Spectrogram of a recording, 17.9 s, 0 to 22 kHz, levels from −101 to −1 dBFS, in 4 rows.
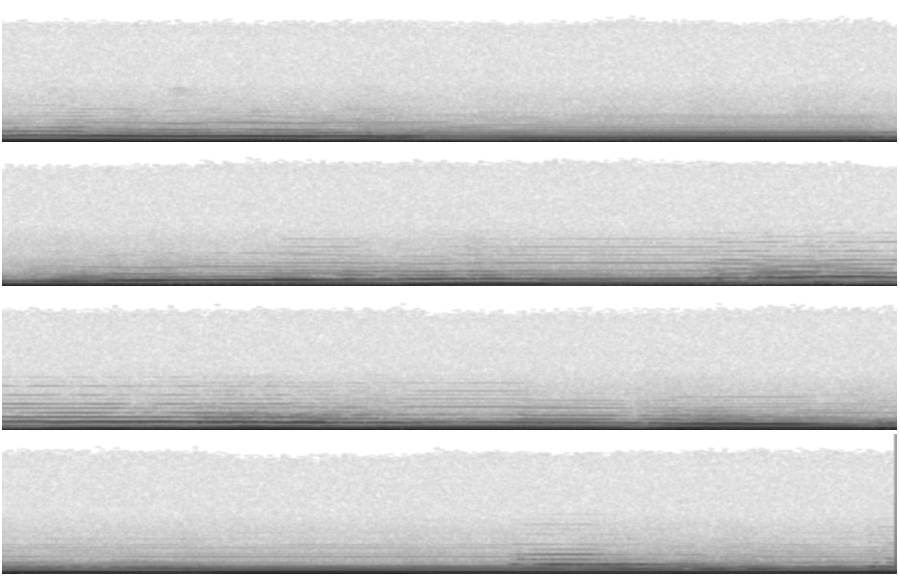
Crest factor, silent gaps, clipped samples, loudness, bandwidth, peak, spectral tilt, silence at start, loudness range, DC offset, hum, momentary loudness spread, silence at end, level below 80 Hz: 12 dB; none; under 0.1%; -21 LUFS; 4.3 kHz; -8 dBFS; -11.5 dB/octave; 0 s; 3 LU; under 0.1%; none; 4 LU; 0 s; -28 dBFS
